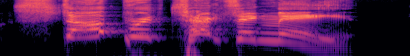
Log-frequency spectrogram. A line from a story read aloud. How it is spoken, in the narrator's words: she shouted, so loudly they might have heard her in the next compartment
